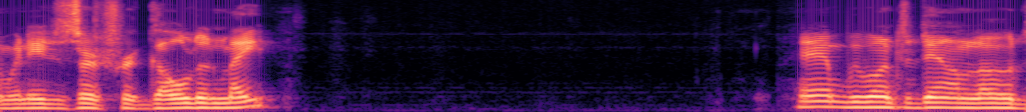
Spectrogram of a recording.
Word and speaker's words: Goldenmate: the name wrong early it's not gold mate it's actually golden mate the the way this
